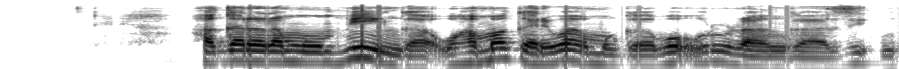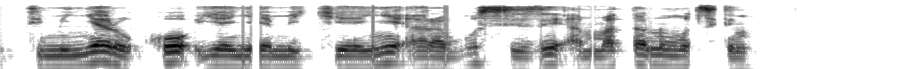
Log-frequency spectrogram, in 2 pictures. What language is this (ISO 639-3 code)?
kin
